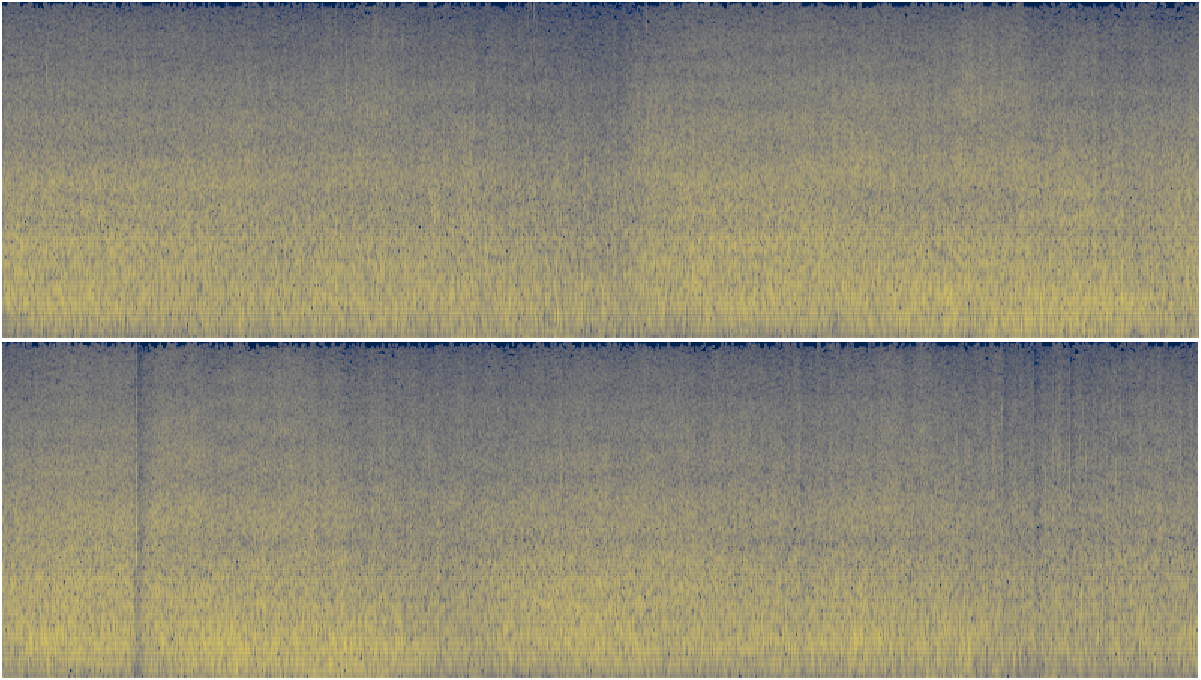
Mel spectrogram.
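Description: Sea surf washing against a rocky shore: a steady rush of water that swells and eases slowly.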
